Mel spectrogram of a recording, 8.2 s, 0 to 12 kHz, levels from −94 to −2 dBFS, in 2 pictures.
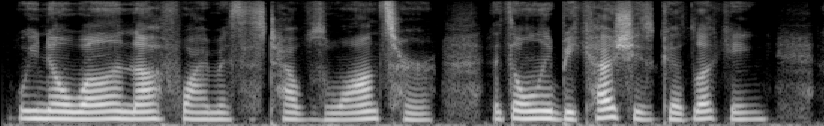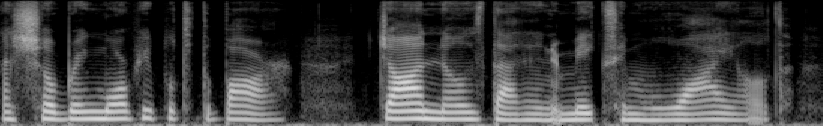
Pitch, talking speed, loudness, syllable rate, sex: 185 Hz, 225 wpm, -20 LUFS, 5.2 syllables/s, female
